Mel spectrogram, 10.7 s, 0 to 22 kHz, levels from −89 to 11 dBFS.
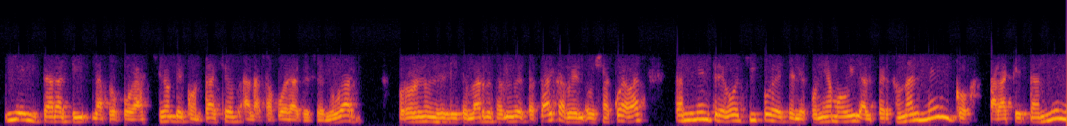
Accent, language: Mexican, Spanish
